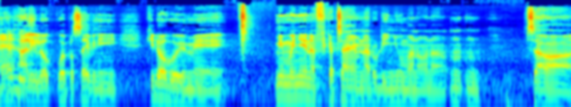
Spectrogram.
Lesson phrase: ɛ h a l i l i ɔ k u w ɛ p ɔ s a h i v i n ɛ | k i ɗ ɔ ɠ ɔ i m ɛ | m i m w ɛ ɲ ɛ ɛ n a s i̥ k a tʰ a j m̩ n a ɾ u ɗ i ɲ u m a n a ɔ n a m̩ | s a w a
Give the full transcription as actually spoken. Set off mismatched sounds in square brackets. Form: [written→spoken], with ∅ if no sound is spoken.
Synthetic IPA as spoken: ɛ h a l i l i ɔ k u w ɛ p ɔ s a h i v i n [ɛ→i] | k i ɗ ɔ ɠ ɔ i m ɛ | m i m w ɛ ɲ ɛ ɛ n a [s→f] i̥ k a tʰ a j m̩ n a ɾ u ɗ i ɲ u m a n a ɔ n a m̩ | s a w a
